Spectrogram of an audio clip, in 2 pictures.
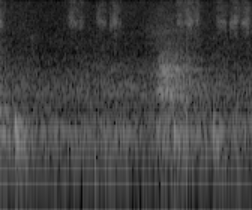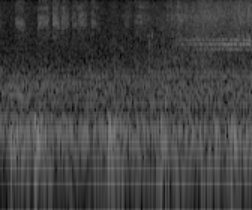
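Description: Pen or pencil writing on paper, scratching out a definition of organic acids in quick strokes and short taps, close and fairly quiet over a faint room hum.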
